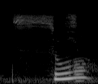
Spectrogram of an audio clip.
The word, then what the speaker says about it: Seoul: She was born in Seoul.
